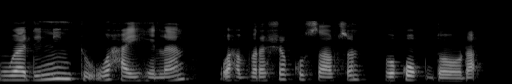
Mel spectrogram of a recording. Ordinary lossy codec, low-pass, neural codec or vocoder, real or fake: none; none; none; real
